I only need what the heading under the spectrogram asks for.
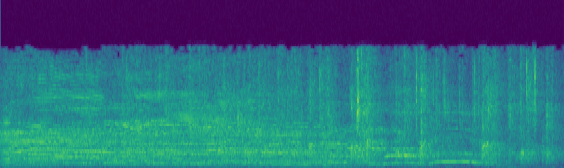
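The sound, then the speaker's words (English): A crowd applauds steadily for about four seconds, a dense, loud wash of clapping mixed with scattered voices and whoops, easing off slightly at the very end. “That applause has just qualified.”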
